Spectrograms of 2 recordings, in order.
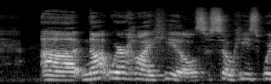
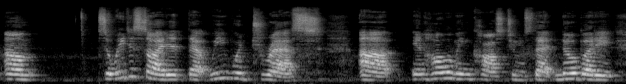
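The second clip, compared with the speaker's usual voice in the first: ordinary talk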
